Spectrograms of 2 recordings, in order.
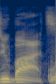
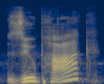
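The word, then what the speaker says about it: Zubac: I'm pretty sure, according to Basketball Reference, it's, it's Zubats.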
